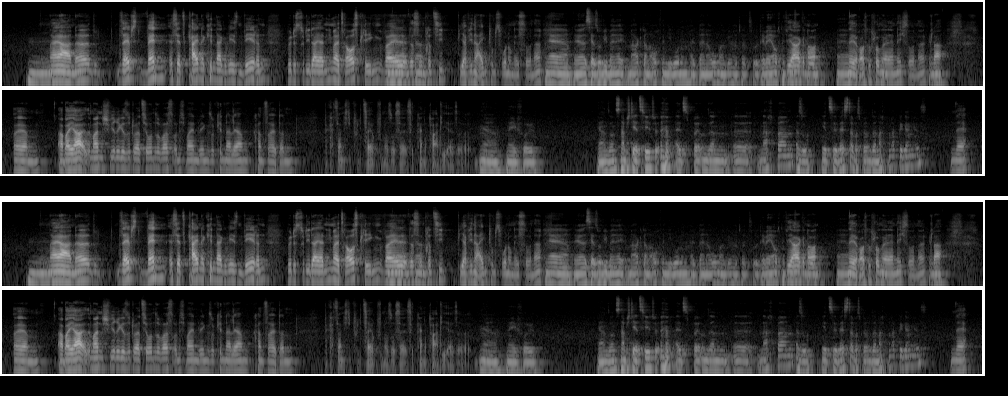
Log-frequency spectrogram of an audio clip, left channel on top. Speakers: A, on the left; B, on the right.
A: Hm.
B: naja, ne, du- selbst wenn es jetzt keine Kinder gewesen wären, würdest du die da ja niemals rauskriegen, weil
A: Naja,
B: das
A: klar.
B: im Prinzip ja wie eine Eigentumswohnung ist, so, ne?
A: Ja, ja, ja, ist ja so wie bei Marc dann auch, wenn die Wohnung halt deiner Oma gehört hat, so, der wäre ja auch nicht
B: Ja,
A: rausgeflogen.
B: genau.
A: Ja, ja,
B: Nee, rausgeflogen
A: fair,
B: wäre er nicht, so, ne?
A: fair.
B: Klar. Ähm, aber ja, ist immer eine schwierige Situation sowas und ich meine, wegen so Kinderlärm kannst du halt dann, da kannst du auch nicht die Polizei rufen oder so, ist ja, ist ja keine Party, also,
A: Ja, nee, voll. Ja, ansonsten habe ich dir erzählt, <laughs> als bei unseren äh, Nachbarn, also jetzt Silvester, was bei unseren Nachbarn abgegangen ist.
B: ne,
